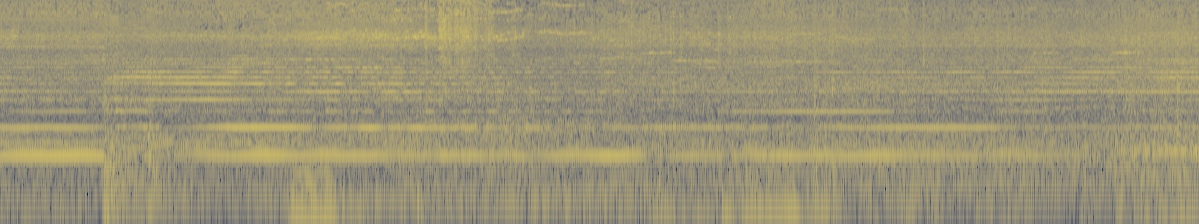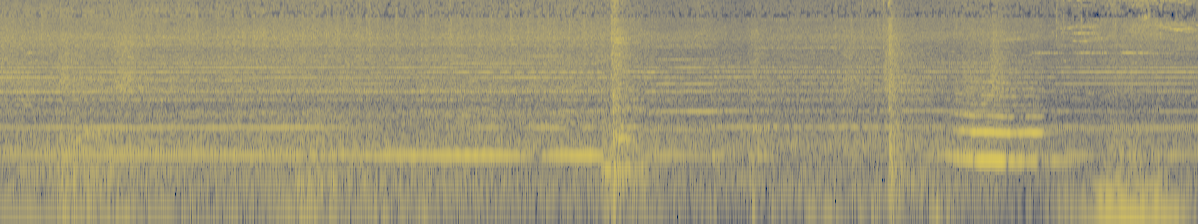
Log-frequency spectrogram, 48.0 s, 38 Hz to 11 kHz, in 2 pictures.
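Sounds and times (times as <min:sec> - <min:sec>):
hydraulic power unit humming: 0:00.0 - 0:47.9.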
